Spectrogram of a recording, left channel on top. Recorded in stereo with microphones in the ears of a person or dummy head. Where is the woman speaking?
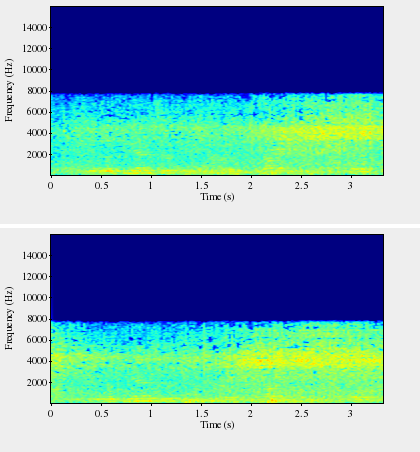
15° left (ahead or behind), 4 m; by 3.3 s centre (ahead or behind), 5 m.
